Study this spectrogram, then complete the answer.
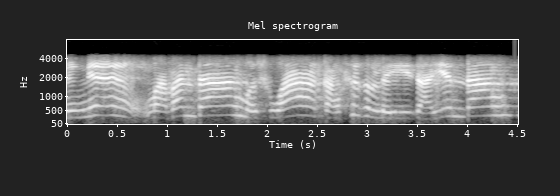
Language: Bodo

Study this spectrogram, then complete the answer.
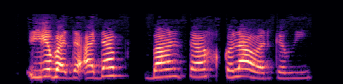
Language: Pashto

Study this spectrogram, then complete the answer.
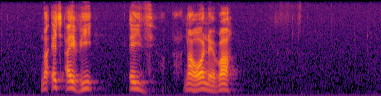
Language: Venda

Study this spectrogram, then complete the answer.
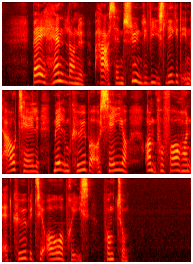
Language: Danish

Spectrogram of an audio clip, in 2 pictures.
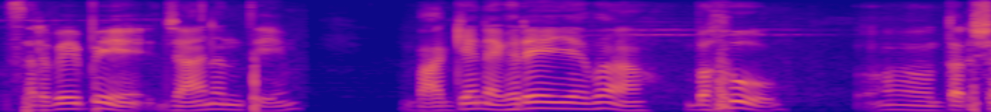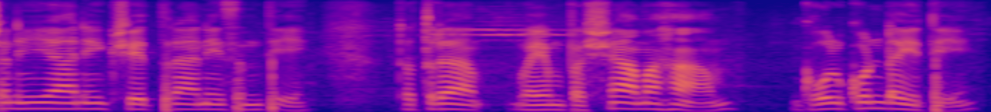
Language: Sanskrit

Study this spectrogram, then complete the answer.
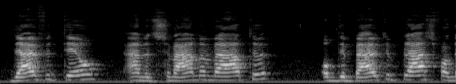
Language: Dutch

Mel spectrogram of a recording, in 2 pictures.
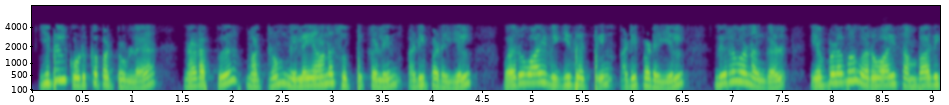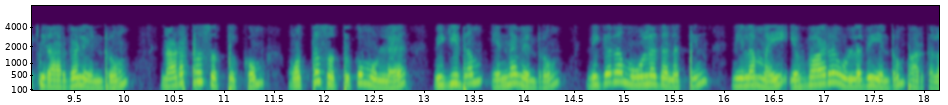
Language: Tamil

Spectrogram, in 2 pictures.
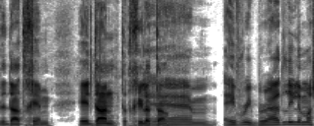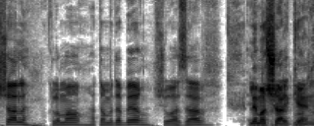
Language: Hebrew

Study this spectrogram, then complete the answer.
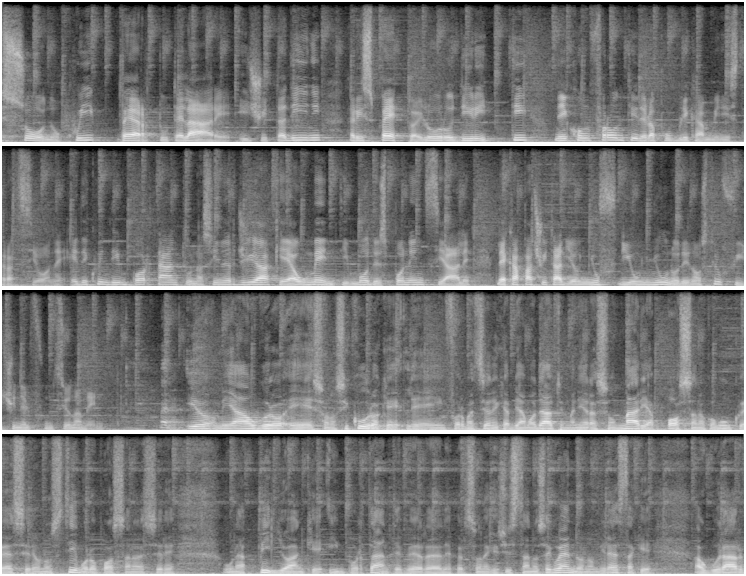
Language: Italian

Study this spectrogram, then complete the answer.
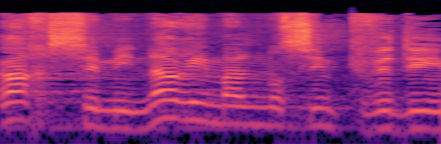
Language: Hebrew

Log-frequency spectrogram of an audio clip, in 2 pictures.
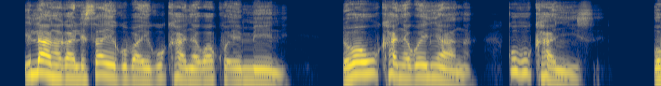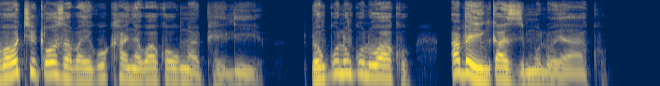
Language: North Ndebele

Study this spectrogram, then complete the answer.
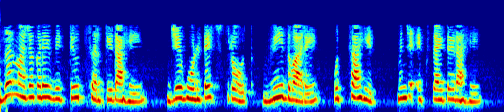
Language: Marathi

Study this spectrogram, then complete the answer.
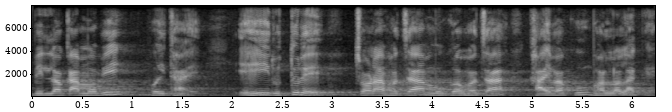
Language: Odia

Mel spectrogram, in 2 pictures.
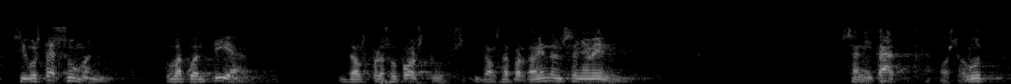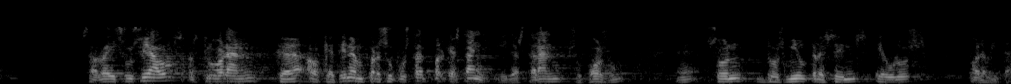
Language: Catalan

